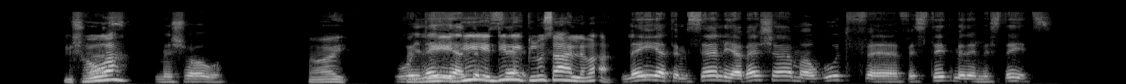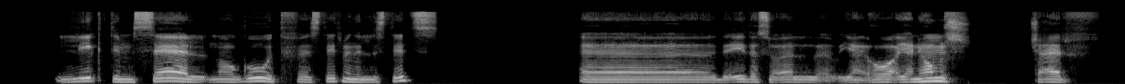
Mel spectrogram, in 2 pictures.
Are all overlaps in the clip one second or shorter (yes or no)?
no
